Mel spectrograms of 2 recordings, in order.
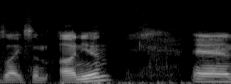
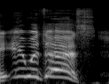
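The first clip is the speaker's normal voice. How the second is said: squeaky, much higher mock cry of It was us; mock English claim; slower than usual. The English claiming the drink, in a squeaky high mock voice. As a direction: pipe it up high like a proud boast. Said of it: "now the English say".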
